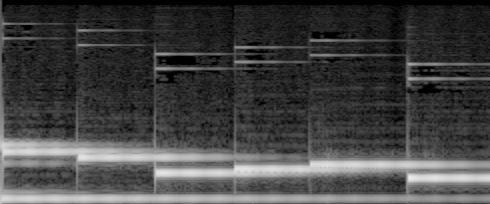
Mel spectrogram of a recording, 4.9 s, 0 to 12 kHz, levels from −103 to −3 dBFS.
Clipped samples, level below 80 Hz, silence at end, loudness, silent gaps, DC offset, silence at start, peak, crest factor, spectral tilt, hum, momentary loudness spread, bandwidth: under 0.1%; -62 dBFS; 0 s; -21 LUFS; none; under 0.1%; 0 s; -8 dBFS; 12 dB; -7.5 dB/octave; none; 3 LU; 8.4 kHz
